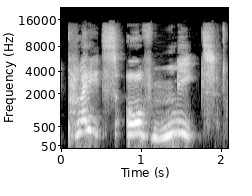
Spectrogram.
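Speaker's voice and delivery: drawn-out clue; slow quiz clue. Shown as a demonstration. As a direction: stretch each word out for the children. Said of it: "let's try another one".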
